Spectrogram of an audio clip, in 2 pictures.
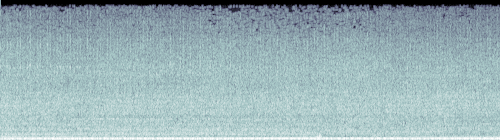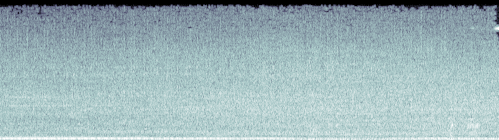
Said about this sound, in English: so it is a Huracan Spider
